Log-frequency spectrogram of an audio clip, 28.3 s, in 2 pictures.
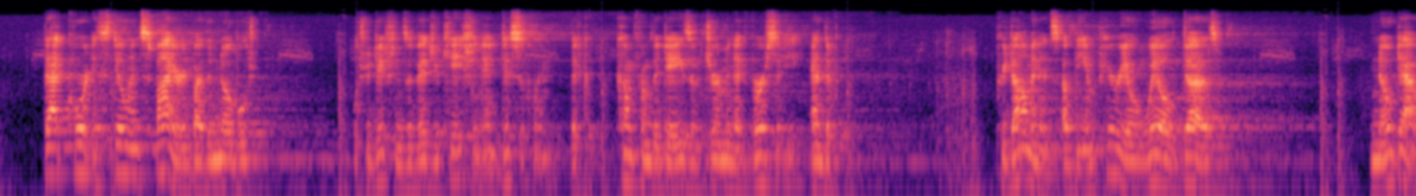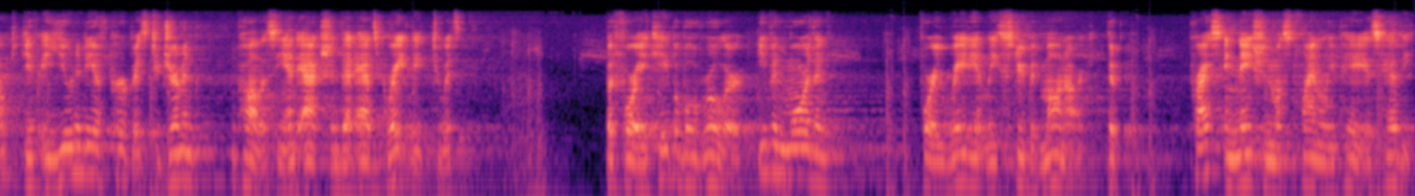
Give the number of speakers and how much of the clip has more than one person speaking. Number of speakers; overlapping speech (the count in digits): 1, no overlap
